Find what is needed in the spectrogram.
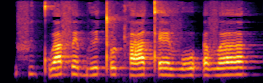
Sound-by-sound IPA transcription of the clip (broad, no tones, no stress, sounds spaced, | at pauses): f i kʷʼ a f ɛ b ɘ tʼ o ʈʰ a tʼ ɛ v o ʔ ɐ v ɐ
